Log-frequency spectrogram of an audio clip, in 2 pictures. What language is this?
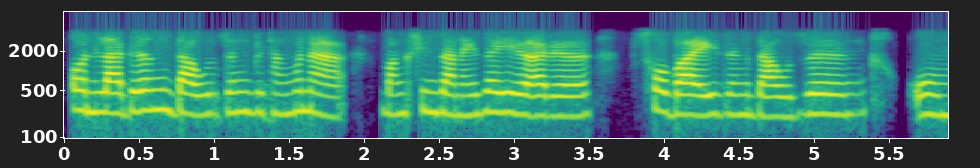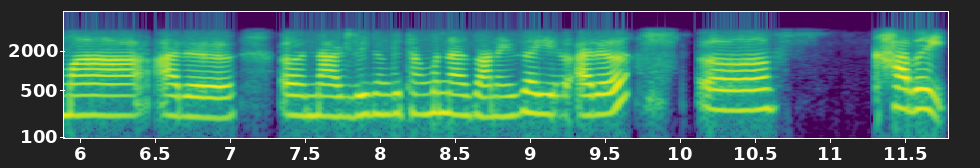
Bodo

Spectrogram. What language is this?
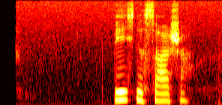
Russian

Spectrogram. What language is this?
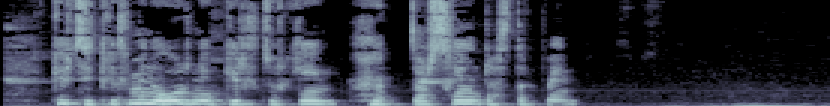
Mongolian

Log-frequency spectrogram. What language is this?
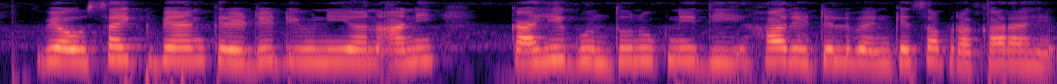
Marathi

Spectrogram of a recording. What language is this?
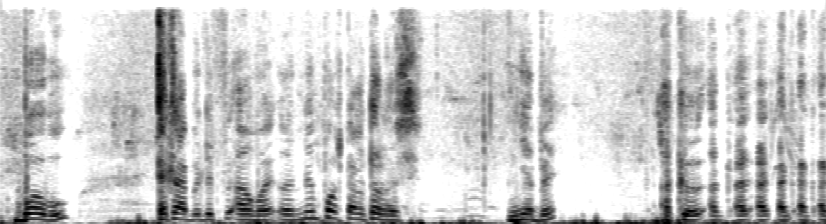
Wolof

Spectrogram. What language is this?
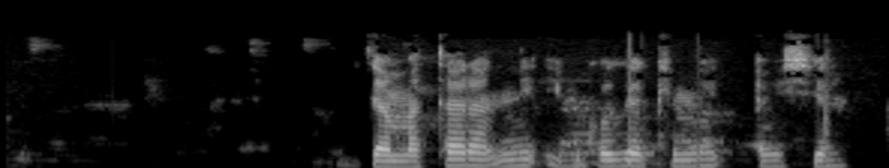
Kinyarwanda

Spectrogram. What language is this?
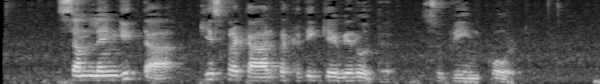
Hindi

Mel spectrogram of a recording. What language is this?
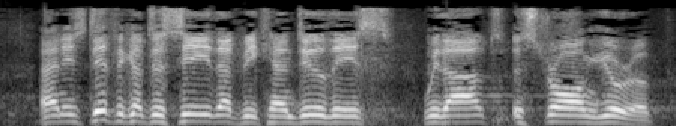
English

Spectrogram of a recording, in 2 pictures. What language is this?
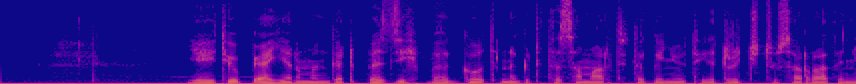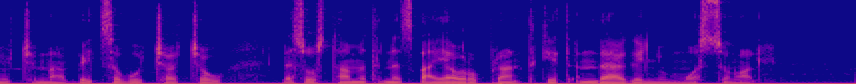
Amharic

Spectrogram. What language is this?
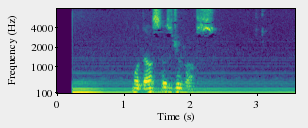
Portuguese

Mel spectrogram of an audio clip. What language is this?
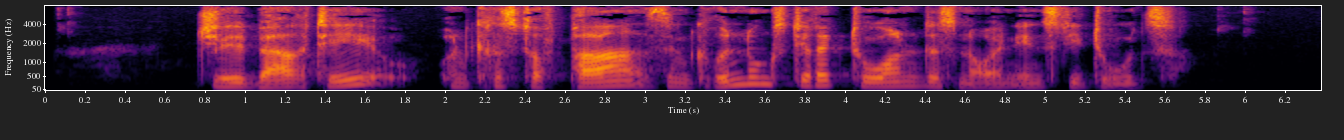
German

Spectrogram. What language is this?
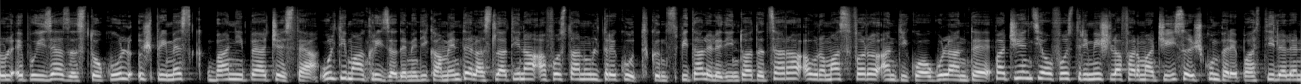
Romanian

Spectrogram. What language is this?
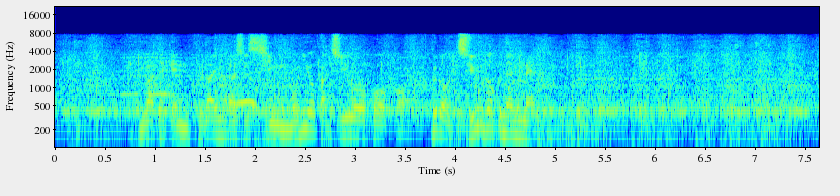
Japanese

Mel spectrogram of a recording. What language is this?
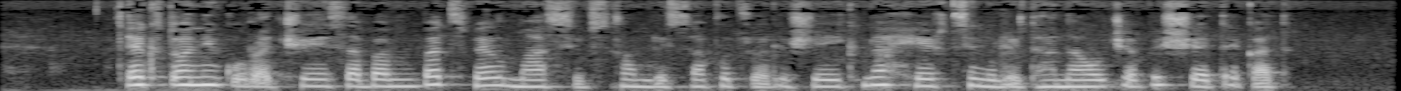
Georgian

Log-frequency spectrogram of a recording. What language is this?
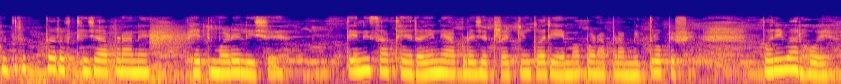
Gujarati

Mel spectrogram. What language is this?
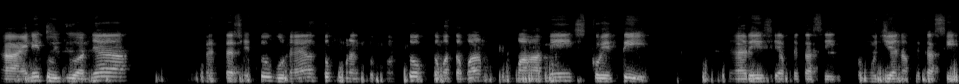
Indonesian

